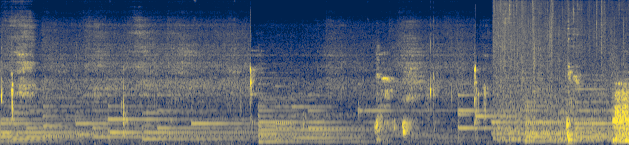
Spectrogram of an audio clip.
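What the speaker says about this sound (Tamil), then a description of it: "அதையும் போட்டு நல்லா மிக்ஸ் பண்ணலாம்." Shredded parotta is stirred and fried in a pan for kothu parotta, with soft sizzling and irregular scrapes and knocks of the utensil, heard beneath background music.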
